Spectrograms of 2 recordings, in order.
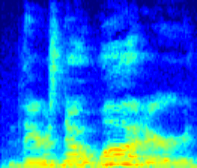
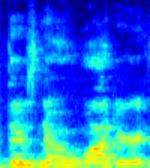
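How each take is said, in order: First: Slow, weighty "there's no water" with stress on water; slow emphasis. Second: Said in the usual way. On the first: Shown as a demonstration. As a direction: lean on "water", drawing it out.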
